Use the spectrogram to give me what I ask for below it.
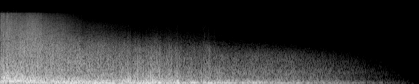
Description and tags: Grenade Fire Eplosion 05
Synthetic Sound Design, Created for an FPS shooter.
Credits: Sabian Hibbs Sound Designer
:Grenade Launcher FPS:
Action, effects, fire, Firearm, FX, Grenade, Gun, gunshot, Launcher, SFX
